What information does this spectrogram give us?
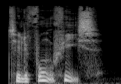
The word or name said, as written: telefonfis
